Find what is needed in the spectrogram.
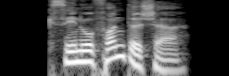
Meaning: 1. comparative degree of xenophontisch 2. inflection of xenophontisch: strong/mixed nominative masculine singular 3. inflection of xenophontisch: strong genitive/dative feminine singular
- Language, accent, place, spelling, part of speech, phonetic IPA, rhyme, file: German, Germany, Berlin, xenophontischer, adjective, [ksenoˈfɔntɪʃɐ], -ɔntɪʃɐ, De-xenophontischer.ogg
